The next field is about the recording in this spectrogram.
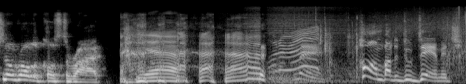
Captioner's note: laughter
